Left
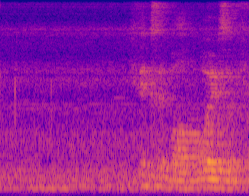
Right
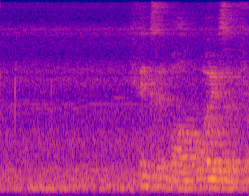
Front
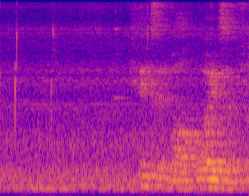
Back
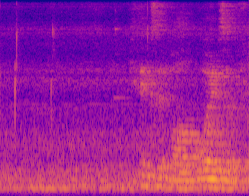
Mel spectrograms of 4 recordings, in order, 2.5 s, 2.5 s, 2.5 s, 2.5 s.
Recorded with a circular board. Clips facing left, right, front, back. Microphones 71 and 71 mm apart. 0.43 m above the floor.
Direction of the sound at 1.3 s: 50° right.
